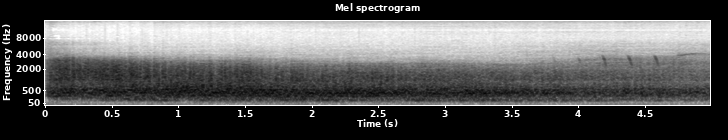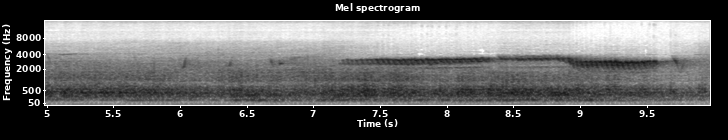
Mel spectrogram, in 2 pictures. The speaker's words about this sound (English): How would you like to hear the bravest bird in all the world? How's that again? Here is a bird who talks right back to thunder.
